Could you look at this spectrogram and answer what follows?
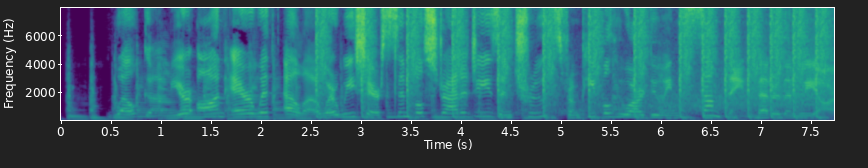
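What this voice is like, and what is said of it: Radio announcer voice. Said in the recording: “I'm going to use my announcer voice the whole time ... in a different voice”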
